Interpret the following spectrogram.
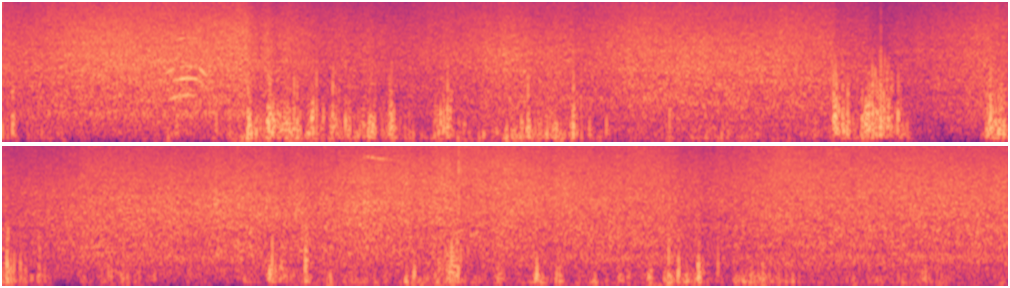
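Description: Surf washing over a rocky shore, with irregular gusts of wind buffeting the microphone.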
